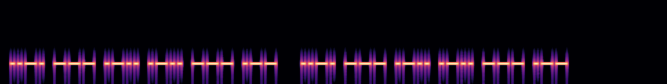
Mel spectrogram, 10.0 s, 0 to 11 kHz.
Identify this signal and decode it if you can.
Morse code, heard as a keyed tone, about 22 wpm, 700 Hz. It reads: FOLLOW FOLLOW
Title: Top 500 Words Repeated 22wpm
